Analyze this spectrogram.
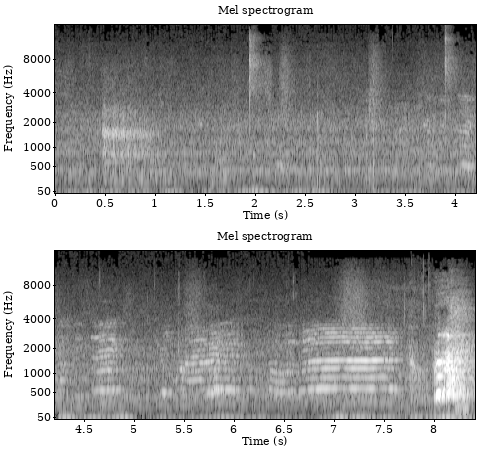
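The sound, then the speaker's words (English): A single sudden sneeze bursts out loud at the very end, following several seconds of wavering, bleat-like tonal sounds over a low background murmur. “Bless you.”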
